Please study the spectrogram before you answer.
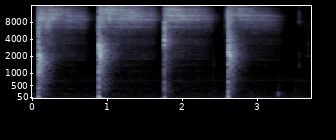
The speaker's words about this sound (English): Interesting. As the snare vibrates on the drum.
